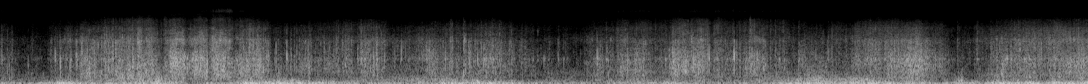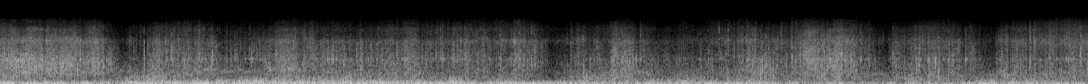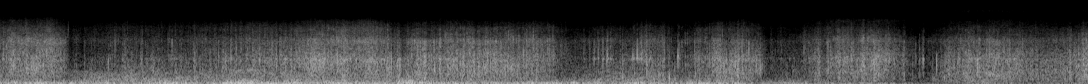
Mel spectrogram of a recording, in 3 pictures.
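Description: Wind buffeting a GoPro Hero11's microphone as a skier goes downhill at about 25–30 km/h, with a deep rumble under the hiss of skis sliding and scraping over snow. The hiss rises and falls every few seconds.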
